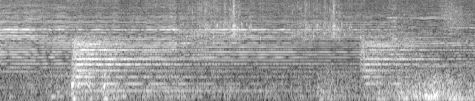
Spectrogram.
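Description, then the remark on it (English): A town bell in Anvers tolls twice from within the town as storm clouds gather, each strike ringing out with a long, humming decay, set against a low, rumbling backdrop like thunder and stormy weather. “It moved quickly, keeping ahead of the gathering storm clouds, and slipped onto the muddied road just as a bell began to toll out from within the town.”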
